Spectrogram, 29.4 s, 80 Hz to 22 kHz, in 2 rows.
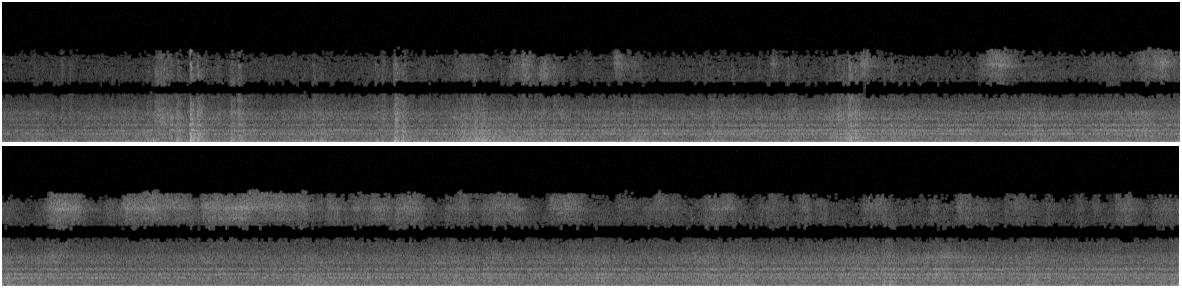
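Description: Cabin running noise of a JR West 207 series unpowered trailer car (Saha 207-2011) at speed: a steady deep rumble of steel wheels on rail. A few sharp clicks over rail joints come in the first ten seconds or so.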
